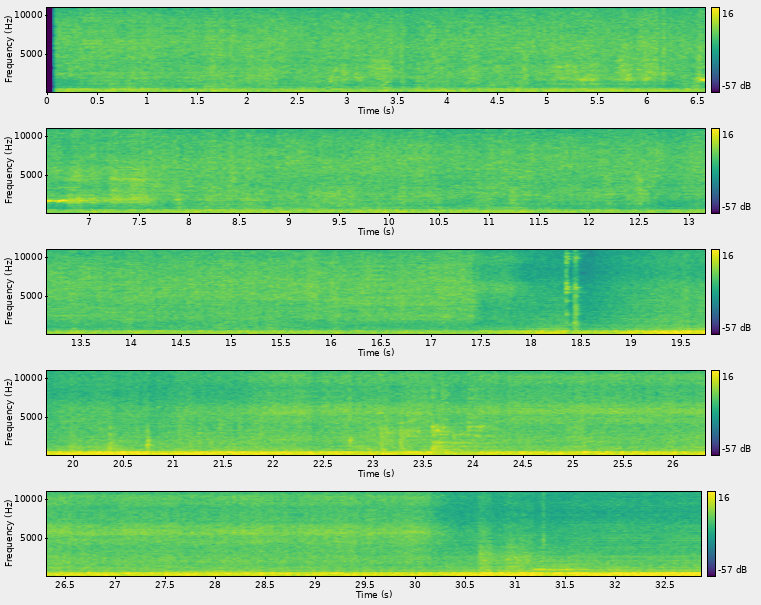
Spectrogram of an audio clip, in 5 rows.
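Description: Steady hum and hiss of an STP 900-tonne aluminium high-pressure die-casting machine at work with its automatic ladle. There is a brief knock about a quarter of the way in, and the hum gets louder about two-thirds of the way through.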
